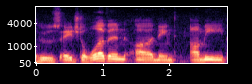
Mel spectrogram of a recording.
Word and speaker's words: Amy: aged 11 uh named ami spelled amy but pronounced ami uh who is originally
